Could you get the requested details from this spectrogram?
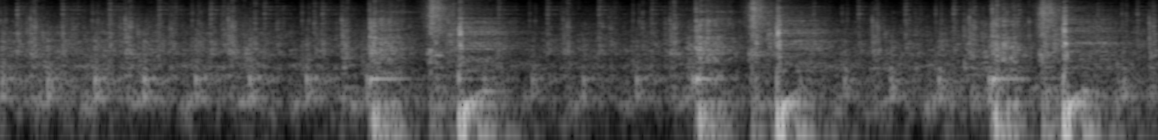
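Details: Old Domestic Type F engine with a mud sucker pump, governor spring shortened about a quarter inch, some blow-by at the exhaust valve: sharp firing pops in spaced bursts with coasting between. It runs evenly but too slowly to pump water.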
